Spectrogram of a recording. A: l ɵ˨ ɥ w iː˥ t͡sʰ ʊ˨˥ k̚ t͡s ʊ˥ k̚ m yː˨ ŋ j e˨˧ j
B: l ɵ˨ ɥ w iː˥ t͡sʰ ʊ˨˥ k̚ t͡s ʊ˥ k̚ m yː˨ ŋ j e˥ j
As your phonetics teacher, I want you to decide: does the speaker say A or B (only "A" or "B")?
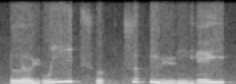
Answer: B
